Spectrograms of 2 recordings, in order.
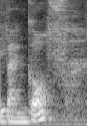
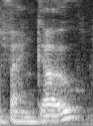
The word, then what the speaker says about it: Van Gogh: explained it beautifully now the Brits will tend to say van go the Americans van go and the Dutch obviously where he's from will pronounce it well no I won't try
